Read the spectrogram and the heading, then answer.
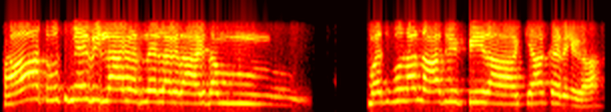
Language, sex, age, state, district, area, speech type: Urdu, female, 45-60, Bihar, Khagaria, rural, conversation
